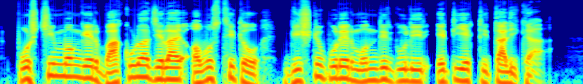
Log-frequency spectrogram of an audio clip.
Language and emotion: Bengali, neutral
